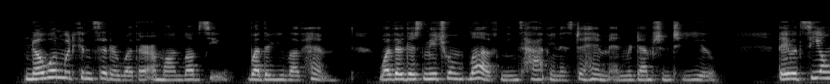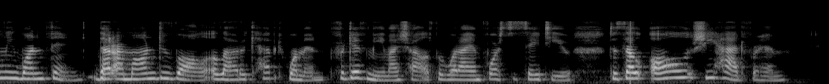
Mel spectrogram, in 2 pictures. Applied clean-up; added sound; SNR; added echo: none; none; none; none.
